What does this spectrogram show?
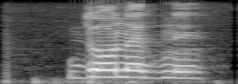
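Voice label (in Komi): "донӧдны", Komi, female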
